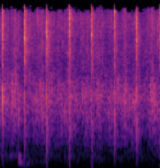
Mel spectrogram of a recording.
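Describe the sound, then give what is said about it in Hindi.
Audience clapping in unison to welcome a pastor at a church gathering: about eight sharp, even claps in a steady beat, with no talk over them. “तो एक बार welcome के लिए अपने pastor भाई के लिए हम ताली एक बार बजा सकते हैं”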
